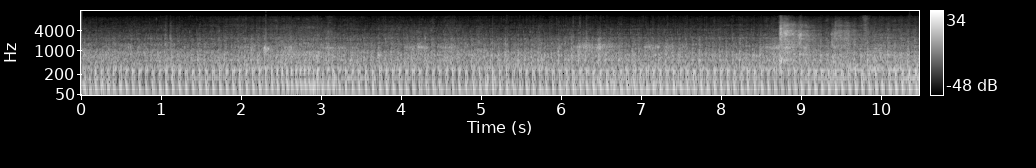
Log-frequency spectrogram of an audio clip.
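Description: Yamaha MT-03 660's single-cylinder engine running at low revs with an even, fast pulse as the bike rolls slowly into a forecourt. Two short clattering knocks near the end.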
